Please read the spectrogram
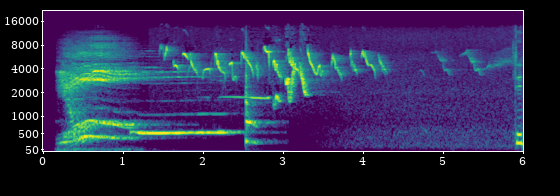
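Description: A drawn-out kabuki-style shout (kakegoe) that falls in pitch and then holds a long note, cut by a single sharp clack about two and a half seconds in. Birds chirp over it in quick downward sweeps, fading out after about four seconds.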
